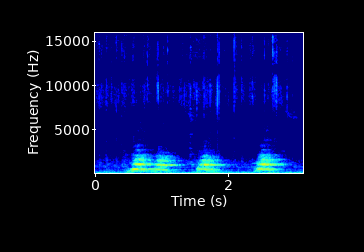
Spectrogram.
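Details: Guinea pigs out on a picnic, voicing three harmonic squeaks roughly a second apart, each a short, slightly wavering call over a low background rumble.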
